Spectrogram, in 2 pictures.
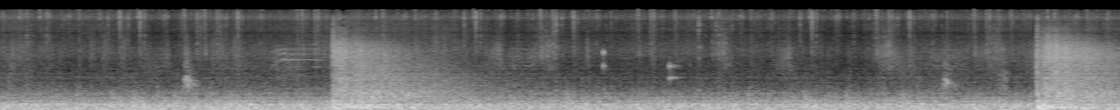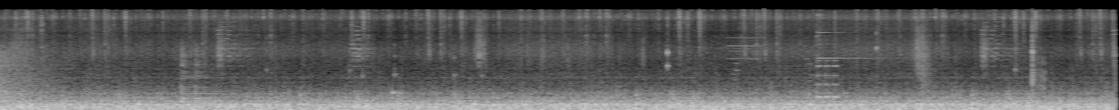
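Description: Fire burns with a steady low roar.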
